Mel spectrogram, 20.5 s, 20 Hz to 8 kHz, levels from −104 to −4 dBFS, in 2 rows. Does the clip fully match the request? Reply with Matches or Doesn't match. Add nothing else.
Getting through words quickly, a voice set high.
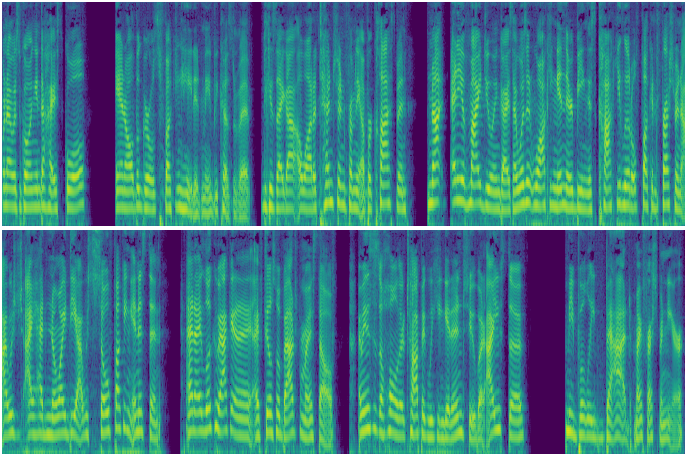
Matches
